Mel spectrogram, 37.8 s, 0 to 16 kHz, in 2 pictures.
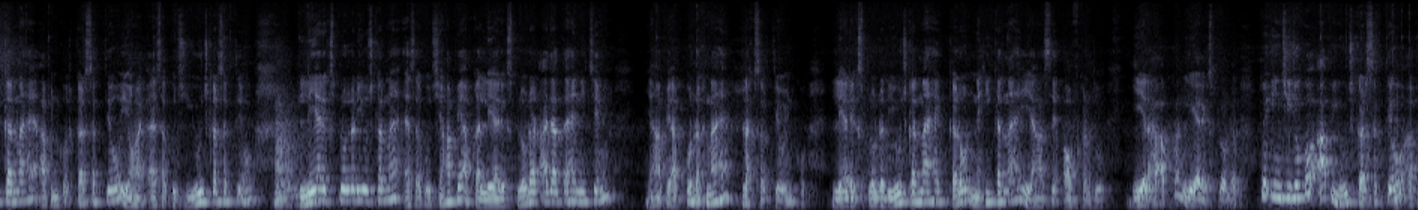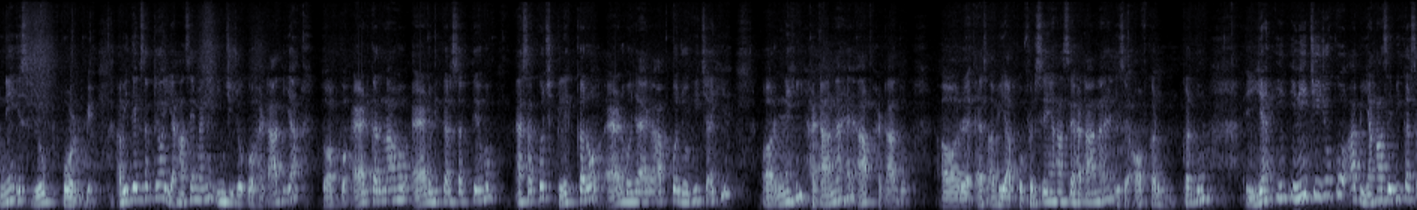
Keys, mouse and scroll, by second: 0.2-1.2 drag, 8.7-9.4 drag, 13.4 click, 17.6 click, 22.8 click, 27.7 click, 35.2 right click, 36.6 click, 37.7 right click.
